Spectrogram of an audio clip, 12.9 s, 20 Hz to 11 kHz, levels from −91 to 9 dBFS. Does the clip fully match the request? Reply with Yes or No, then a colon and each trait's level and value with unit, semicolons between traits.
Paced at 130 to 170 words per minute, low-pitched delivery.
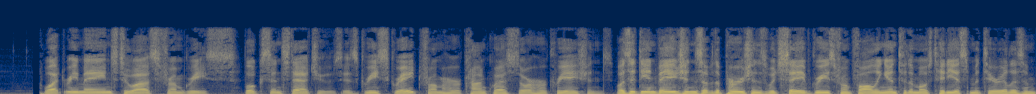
Yes: average, 160 wpm; low, 130 Hz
